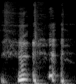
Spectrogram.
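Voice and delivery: a quick burst of laughter; bright little laugh; short high laugh. Real, not acted. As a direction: laugh at your own joke. Laughs at own bit.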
